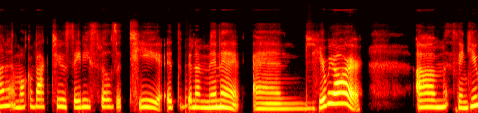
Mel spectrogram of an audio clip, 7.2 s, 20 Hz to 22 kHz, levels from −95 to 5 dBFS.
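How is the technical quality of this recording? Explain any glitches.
The speech has three short stalls from late packets, at 2.79–2.86 s, 3.56–3.66 s and 4.63–4.72 s. Each time a packet missed its playout slot and the jitter buffer drained, so the receiver held the last sound for 34, 64 and 62 ms, then resumed exactly where it left off. You hear a brief frozen, slightly buzzy stretch, and everything after it lands correspondingly later.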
